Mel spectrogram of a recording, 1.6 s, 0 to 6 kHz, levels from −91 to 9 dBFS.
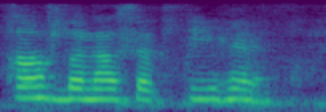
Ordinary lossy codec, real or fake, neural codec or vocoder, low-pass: MP3, 32 kbps; fake; codec, 44.1 kHz, 2.6 kbps, SNAC; 5.4 kHz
